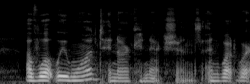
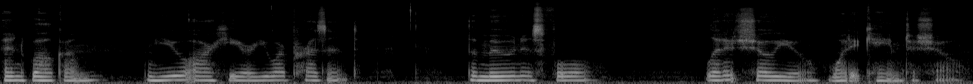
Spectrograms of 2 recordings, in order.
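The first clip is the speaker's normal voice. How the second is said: guided meditation; 4 dB quieter than usual. Acted. Guiding listeners into a full moon breathing practice, meditative.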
